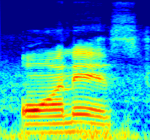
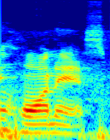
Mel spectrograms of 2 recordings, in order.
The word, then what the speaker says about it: honest: So H is consonant, but the sound is coming honest. We are not say honest. We say honest. H is silent.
